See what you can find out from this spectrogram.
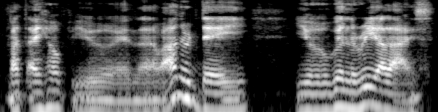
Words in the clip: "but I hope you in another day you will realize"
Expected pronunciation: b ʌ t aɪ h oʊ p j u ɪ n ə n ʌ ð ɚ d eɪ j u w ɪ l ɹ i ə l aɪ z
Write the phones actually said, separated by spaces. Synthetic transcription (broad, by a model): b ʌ t aɪ h oʊ p j u ɪ n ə ɑ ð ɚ d eɪ j u w ɪ l ɹ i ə l aɪ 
